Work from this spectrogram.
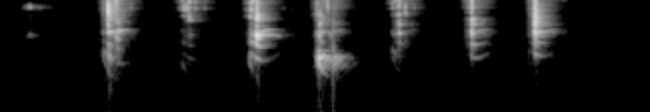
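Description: Fingernails tap on a round, hollow glass jar with a metal lid and water inside as it is tilted in the hands. After a faint first tick come seven short, bright clicks at an uneven pace, each dying away almost instantly, with one carrying a slightly lower, fuller knock.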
